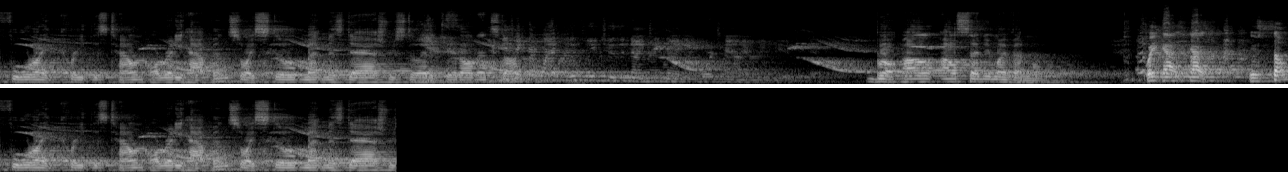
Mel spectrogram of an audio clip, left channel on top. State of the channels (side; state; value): right; drops out; at 4.0 s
